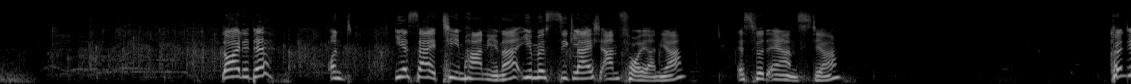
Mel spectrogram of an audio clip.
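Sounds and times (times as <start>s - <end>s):
audience applause: 0.0s - 6.0s
speech: 2.2s - 8.5s.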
